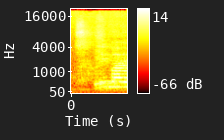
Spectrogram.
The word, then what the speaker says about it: Levi: L-E-V-I만 하면 어떻게 발음이 되죠? L-E-V-I 리바이 어디서 많이 들어봤는데?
